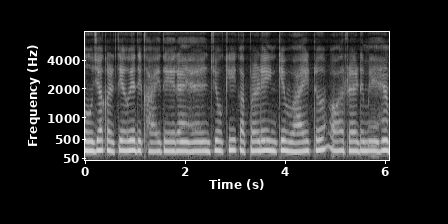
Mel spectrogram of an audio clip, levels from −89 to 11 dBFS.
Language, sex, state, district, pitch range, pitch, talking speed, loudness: Hindi, female, Chhattisgarh, Kabirdham, 220-230 Hz, 225 Hz, 160 wpm, -13 LUFS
